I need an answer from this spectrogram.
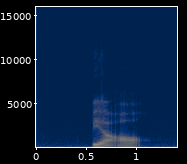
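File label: "biao", Mandarin Chinese, third tone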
